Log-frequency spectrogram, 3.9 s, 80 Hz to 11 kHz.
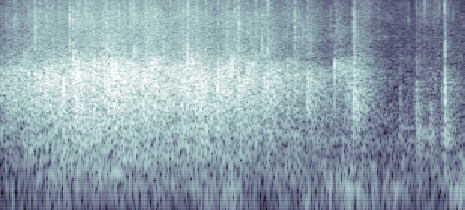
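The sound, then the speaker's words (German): Audience applause at a World AIDS Day 2017 event, a dense steady clapping that swells early, holds, then thins out toward the end with a few scattered claps. “Riesenapplaus für Nino Tratnik.”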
